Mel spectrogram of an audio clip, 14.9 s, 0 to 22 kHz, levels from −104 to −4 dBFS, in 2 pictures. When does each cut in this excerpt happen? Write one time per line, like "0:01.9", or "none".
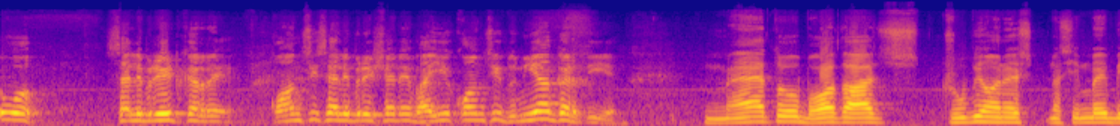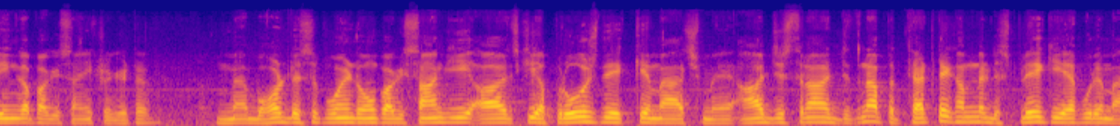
none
